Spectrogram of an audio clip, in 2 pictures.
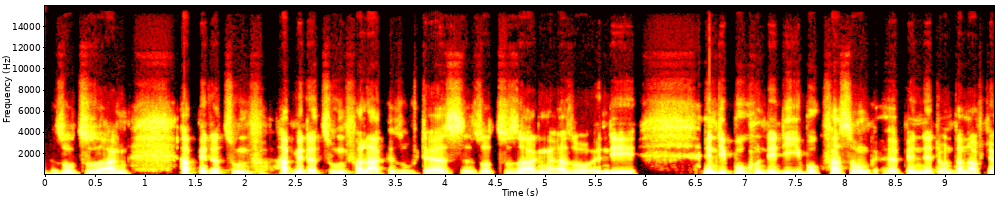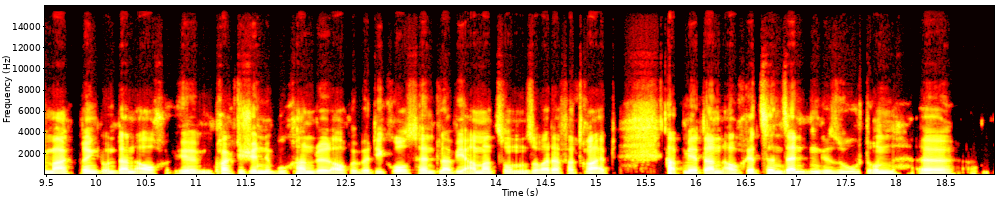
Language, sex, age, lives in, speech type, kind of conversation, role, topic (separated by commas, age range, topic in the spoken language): German, male, 65-69, Germany, conversation, podcast, guest, Kannst du von einem deiner liebsten kreativen Projekte erzählen?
